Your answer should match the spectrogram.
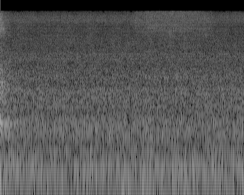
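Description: Steady fan-like background noise with no distinct events.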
